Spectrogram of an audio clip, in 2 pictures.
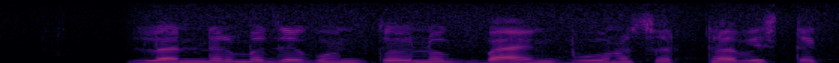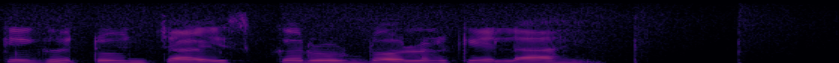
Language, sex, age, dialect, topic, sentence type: Marathi, female, 18-24, Northern Konkan, banking, statement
